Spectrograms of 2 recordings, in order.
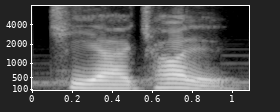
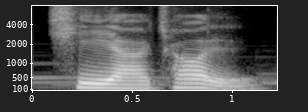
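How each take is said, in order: No difference in how they are said.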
